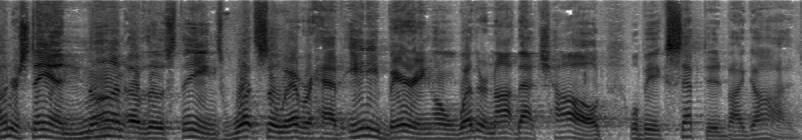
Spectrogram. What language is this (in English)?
English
